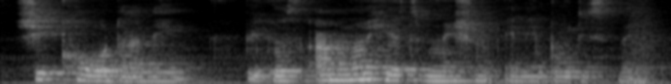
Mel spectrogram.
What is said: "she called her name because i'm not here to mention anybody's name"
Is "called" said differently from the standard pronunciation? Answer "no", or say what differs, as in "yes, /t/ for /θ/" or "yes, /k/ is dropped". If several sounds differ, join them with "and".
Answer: no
